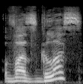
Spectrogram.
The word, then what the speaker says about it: возглас: Слово «возглас», по церковной традиции, употребляемое с ударением на последнем слоге, означает «возвышение голоса».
